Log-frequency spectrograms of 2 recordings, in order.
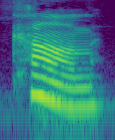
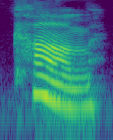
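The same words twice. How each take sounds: First: The vowel is a short 'uh' sound. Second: The same.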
